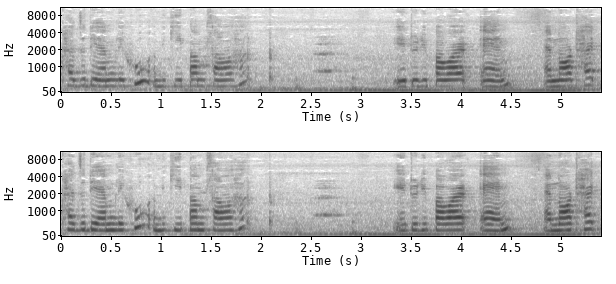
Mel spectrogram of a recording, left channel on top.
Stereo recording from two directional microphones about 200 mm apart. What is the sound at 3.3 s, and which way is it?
A woman's voice, 45° right (ahead or behind).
